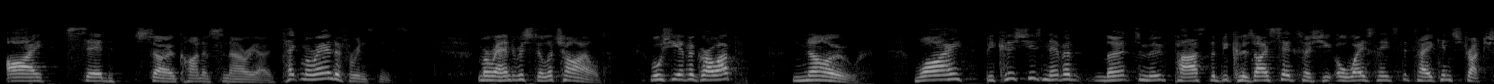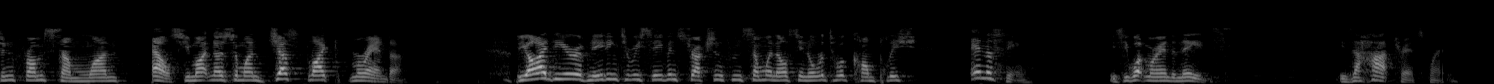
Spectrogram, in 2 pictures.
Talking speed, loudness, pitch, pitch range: 150 wpm, -34 LUFS, 195 Hz, 170-215 Hz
